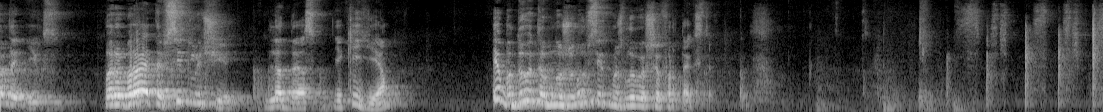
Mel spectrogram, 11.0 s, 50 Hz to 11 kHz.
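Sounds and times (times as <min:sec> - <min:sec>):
chalk scratching on blackboard: 0:09.4 - 0:11.0.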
